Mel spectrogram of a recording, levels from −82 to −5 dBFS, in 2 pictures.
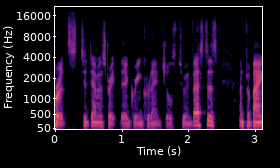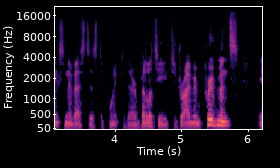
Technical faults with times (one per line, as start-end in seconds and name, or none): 0.72-0.79 damaged data in a compressed stream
